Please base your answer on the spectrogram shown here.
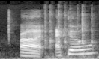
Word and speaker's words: Eqo: Their name is Echo, but it's spelled EQO. Echo.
